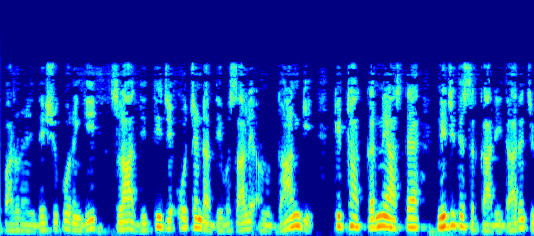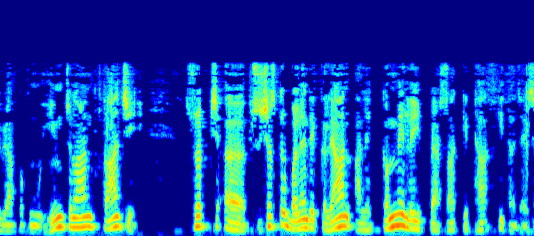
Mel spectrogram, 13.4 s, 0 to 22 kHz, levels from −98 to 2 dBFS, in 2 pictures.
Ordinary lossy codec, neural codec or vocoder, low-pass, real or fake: none; none; 7.2 kHz; real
